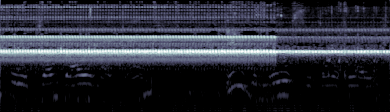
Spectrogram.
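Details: Frogs calling at night: a continuous, even, high-pitched trill runs through the whole stretch and drops slightly in level near the end, with faint murmuring voices underneath.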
